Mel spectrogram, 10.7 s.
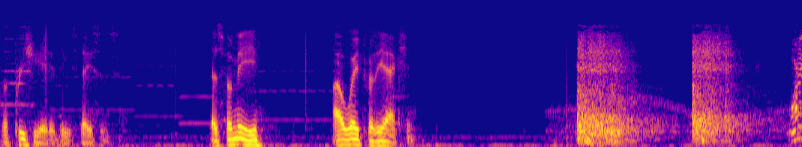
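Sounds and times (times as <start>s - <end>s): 
speech: 0.2s - 1.7s, 2.8s - 3.6s, 4.4s - 5.6s
gunshots: 7.7s - 10.2s.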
